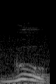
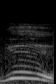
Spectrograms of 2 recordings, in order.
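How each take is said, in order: First: The vowel is short and plain. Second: The vowel is drawn out longer.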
